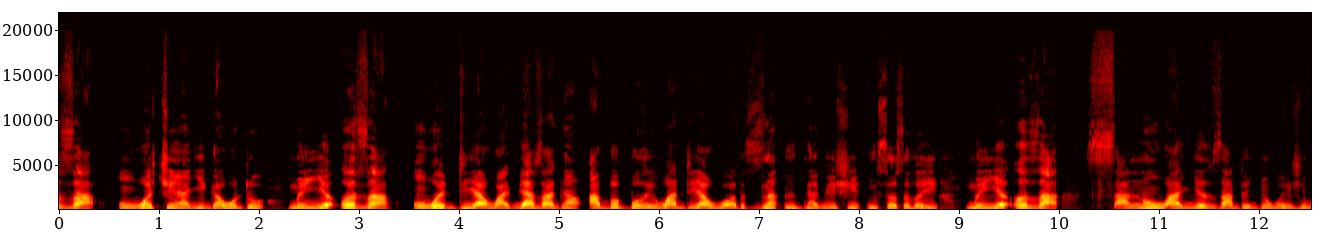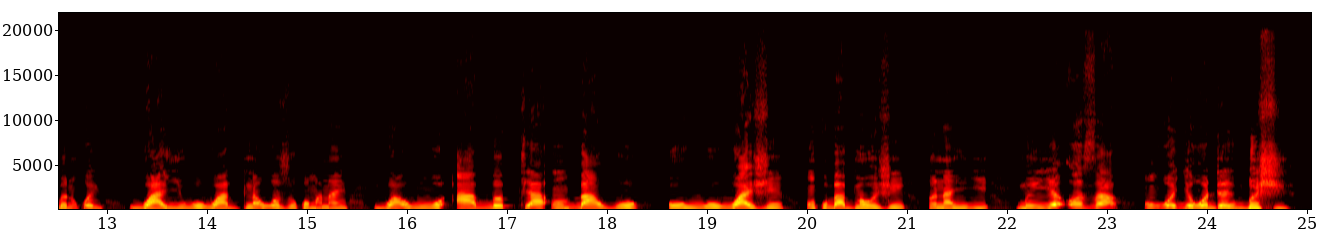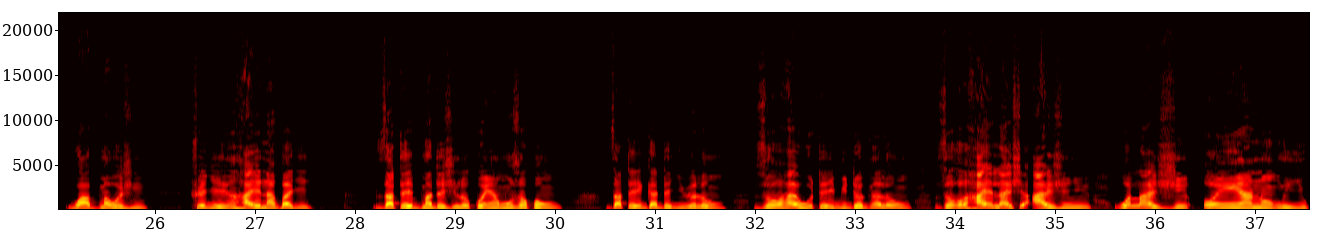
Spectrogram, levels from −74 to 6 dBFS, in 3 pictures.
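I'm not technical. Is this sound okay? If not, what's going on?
Yes, nothing stood out as a problem when listening to this recording.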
